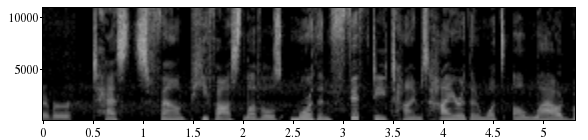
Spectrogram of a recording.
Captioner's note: voice-over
